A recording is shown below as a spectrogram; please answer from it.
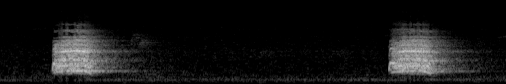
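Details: Wild barking deer calling out to companions: a pair of abrupt, coarse barks roughly three and a half seconds apart, each half a second long with a trailing fade, over a faint low steady hum.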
